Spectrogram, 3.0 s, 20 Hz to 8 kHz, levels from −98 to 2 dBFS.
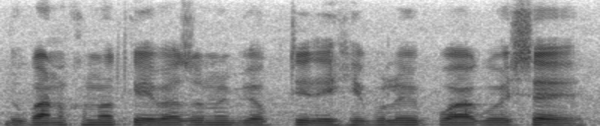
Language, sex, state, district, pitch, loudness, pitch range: Assamese, male, Assam, Hailakandi, 125 Hz, -19 LUFS, 125-130 Hz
